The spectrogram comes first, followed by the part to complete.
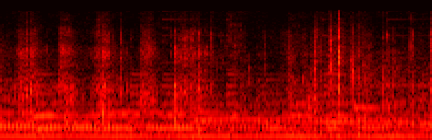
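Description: Quiet background music with held notes, over a run of small, quick snips from scissors cutting through construction paper.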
